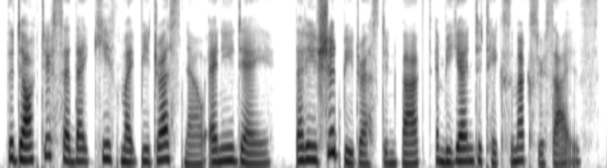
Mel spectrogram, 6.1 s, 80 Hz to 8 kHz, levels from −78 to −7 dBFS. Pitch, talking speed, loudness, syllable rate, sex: 210 Hz, 225 wpm, -20 LUFS, 5.7 syllables/s, female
